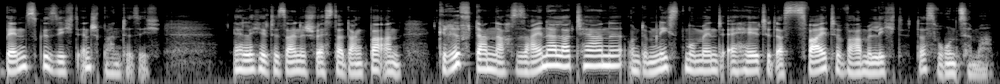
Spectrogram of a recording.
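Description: Female storybook narrator, low, lively, dry close sound. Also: a little slow, no echo. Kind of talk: storybook reading.

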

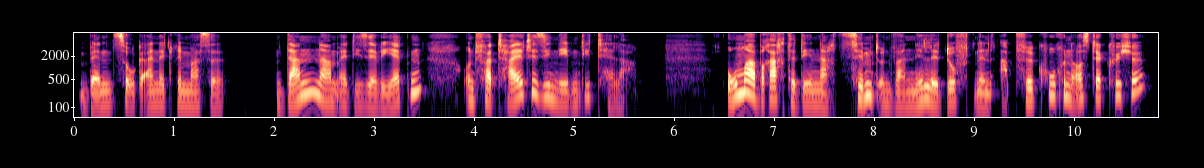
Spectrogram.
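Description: Female storybook narrator, low, lively, dry close sound. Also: measured pace, no room sound. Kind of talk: storybook reading.

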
